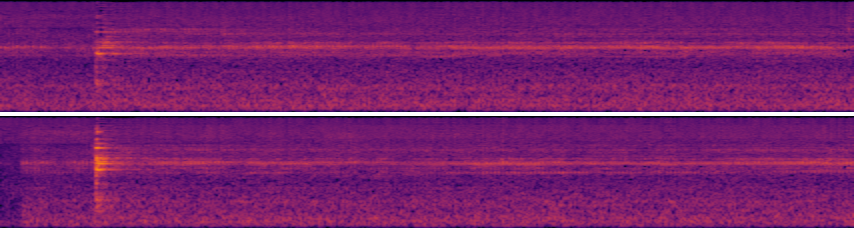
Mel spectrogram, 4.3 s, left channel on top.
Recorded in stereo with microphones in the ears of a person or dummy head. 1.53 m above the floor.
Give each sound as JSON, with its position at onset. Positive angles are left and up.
{"t": 0.5, "sound": "cutlery clinking", "side_deg": -45, "distance_m": 1.4}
